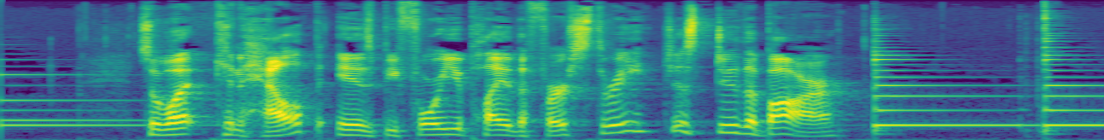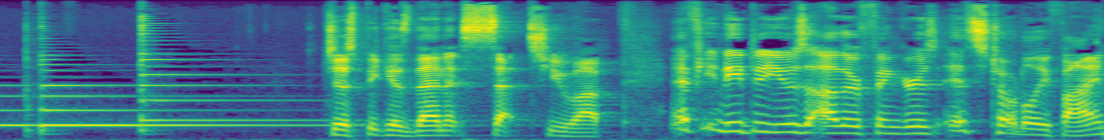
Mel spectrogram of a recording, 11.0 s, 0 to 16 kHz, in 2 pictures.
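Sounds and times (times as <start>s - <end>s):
ukulele fingerpicked notes: 0.0s - 0.7s, 4.0s - 7.4s.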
